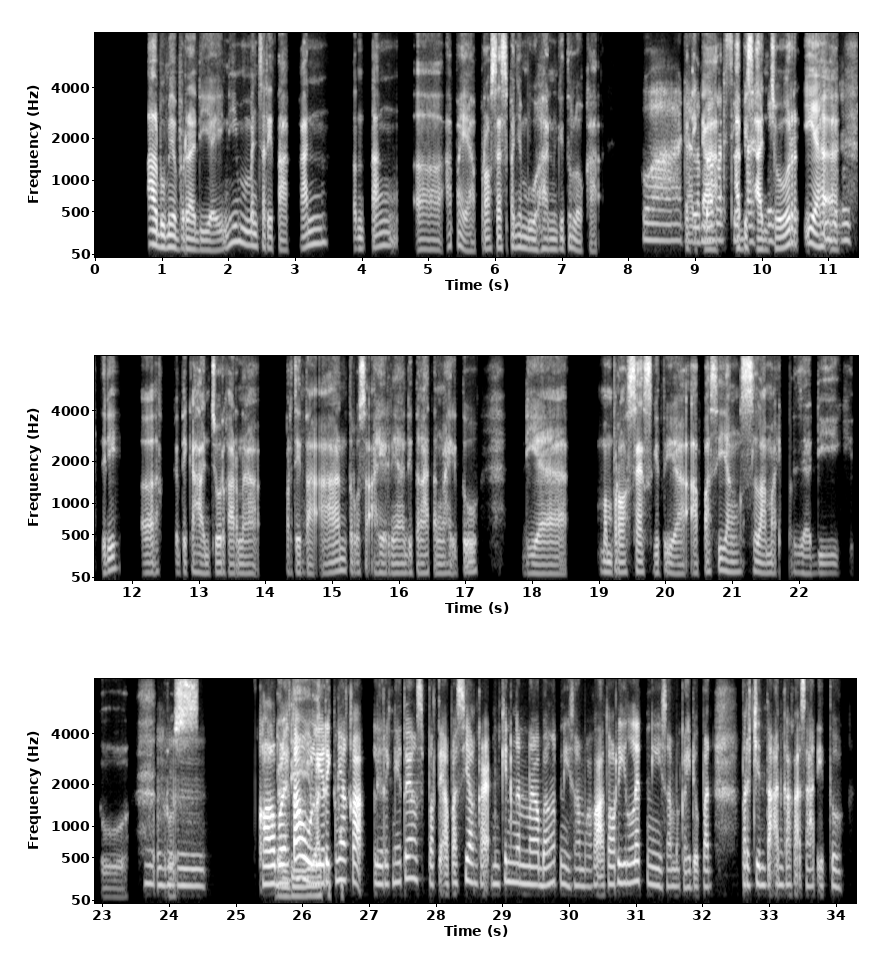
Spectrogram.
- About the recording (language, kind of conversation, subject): Indonesian, podcast, Pernahkah musik membantu kamu melewati masa sulit?
- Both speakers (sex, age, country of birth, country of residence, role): female, 30-34, Indonesia, Indonesia, host; male, 30-34, Indonesia, Indonesia, guest
- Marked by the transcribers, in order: in English: "relate"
